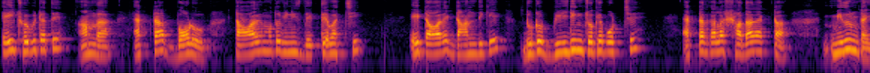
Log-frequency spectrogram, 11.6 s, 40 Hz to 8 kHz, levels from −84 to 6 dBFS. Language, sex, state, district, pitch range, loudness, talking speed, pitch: Bengali, male, West Bengal, Dakshin Dinajpur, 170-210 Hz, -18 LUFS, 135 wpm, 190 Hz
